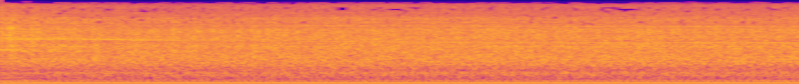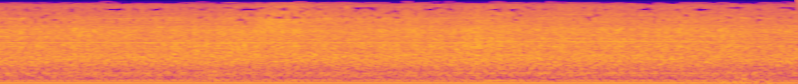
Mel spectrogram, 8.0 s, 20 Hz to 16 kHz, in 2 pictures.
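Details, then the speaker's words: Caterpillar 977K track loader revived after sitting 12+ years, hydraulic line just fixed; diesel started after extra cranking, deep steady rumble holding even at warm-up idle with no knocks or misses. "it popped off with a little bit more cranking it sounds good it's sitting there idling nice go ahead and give it a second to warm up"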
